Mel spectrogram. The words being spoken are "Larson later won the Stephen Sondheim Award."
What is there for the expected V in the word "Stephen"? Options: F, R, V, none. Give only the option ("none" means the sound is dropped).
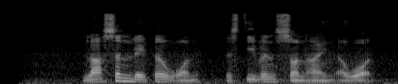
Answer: V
